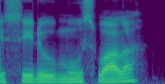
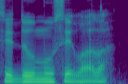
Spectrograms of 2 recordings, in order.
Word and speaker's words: Sidhu Moosewala: In English, the pronunciation might be Sidhu Moosewala. But in my accent, it's Sidhu Moosewala.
